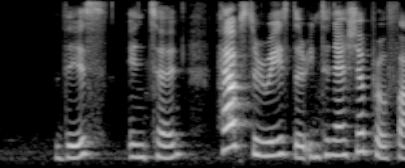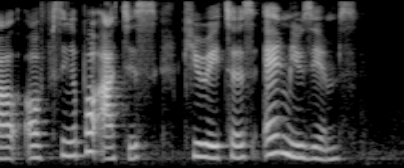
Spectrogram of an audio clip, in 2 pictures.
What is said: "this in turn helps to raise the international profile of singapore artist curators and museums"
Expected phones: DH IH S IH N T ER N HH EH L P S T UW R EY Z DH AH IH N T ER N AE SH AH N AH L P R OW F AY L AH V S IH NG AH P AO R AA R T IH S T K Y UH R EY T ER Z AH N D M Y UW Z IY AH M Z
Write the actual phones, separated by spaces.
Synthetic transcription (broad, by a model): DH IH S IH N T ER N HH EH L P S T UW R EY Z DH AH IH N T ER N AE SH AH N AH L P R OW F AY L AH F S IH NG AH P AO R AA T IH S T K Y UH R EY T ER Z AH N M Y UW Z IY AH M S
